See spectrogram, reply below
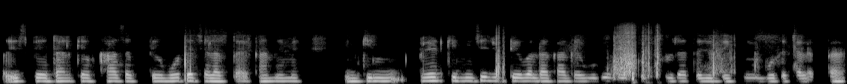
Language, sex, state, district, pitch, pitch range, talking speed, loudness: Hindi, male, Bihar, Jahanabad, 150 Hz, 145-155 Hz, 240 wpm, -22 LUFS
